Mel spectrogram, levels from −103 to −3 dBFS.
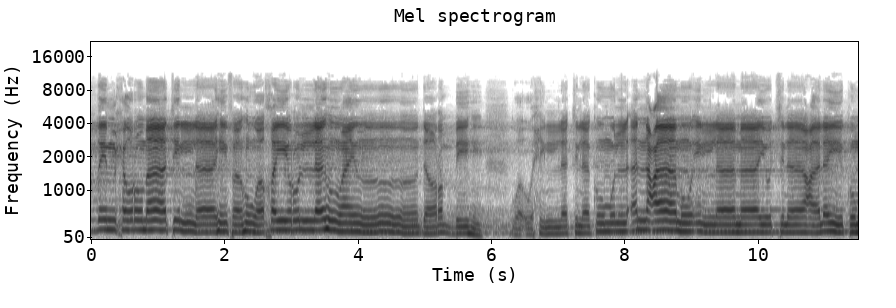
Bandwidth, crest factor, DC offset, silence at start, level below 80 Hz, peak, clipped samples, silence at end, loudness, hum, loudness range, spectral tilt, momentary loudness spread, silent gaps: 10.5 kHz; 16 dB; under 0.1%; 0 s; -64 dBFS; -8 dBFS; under 0.1%; 0 s; -22 LUFS; none; 7 LU; -5 dB/octave; 11 LU; none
